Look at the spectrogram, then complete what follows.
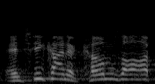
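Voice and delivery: usual speaking voice

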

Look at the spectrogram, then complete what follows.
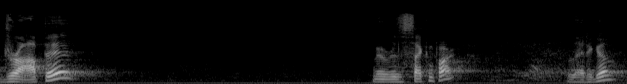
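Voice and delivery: low, soft, soothing reminder; calm letting-go. Shown as a demonstration. Calming answer to acted frustration.

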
